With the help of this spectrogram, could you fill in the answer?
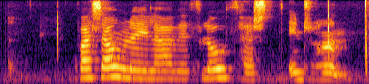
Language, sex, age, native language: Icelandic, female, 11, Icelandic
